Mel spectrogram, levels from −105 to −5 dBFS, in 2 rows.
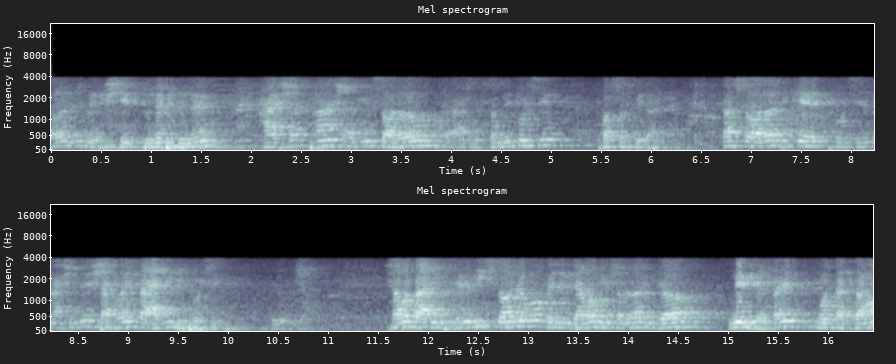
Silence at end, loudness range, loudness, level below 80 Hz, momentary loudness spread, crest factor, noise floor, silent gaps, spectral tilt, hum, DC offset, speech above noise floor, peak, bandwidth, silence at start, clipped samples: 0 s; 5 LU; -20 LUFS; -44 dBFS; 17 LU; 16 dB; -41 dBFS; none; -11 dB/octave; none; 0.6%; 22 dB; -4 dBFS; 4 kHz; 0 s; under 0.1%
